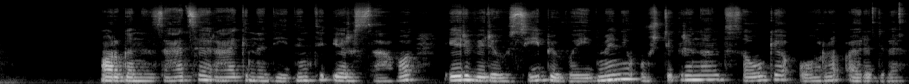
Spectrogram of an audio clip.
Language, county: Lithuanian, Vilnius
